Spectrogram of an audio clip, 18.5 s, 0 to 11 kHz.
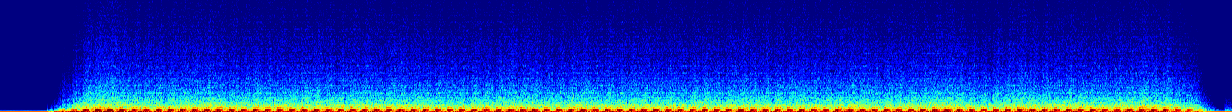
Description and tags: Even MORE SYnthetic sounds! Totally FREE!
amSynth, Sine generator and several Ladspa, LV2 filters used.
Hope you enjoy the audio clips.
Thanks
